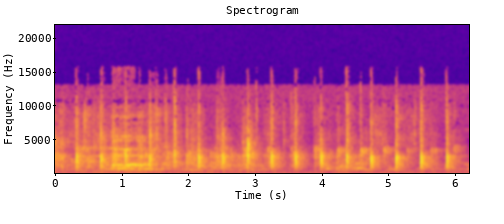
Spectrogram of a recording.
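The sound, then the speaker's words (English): An audience claps hands in a steady, rhythmic beat while voices shout to God and call out, loudest in the first couple of seconds before the clapping carries on more sparsely. “Come on, clap your hands and shout unto God with a voice of triumph.”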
